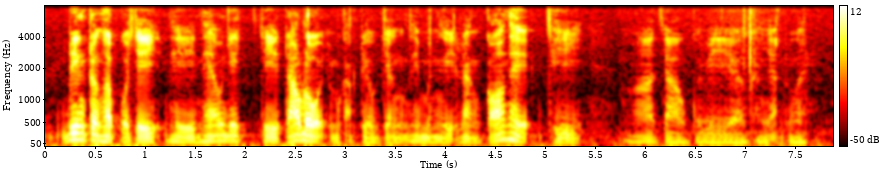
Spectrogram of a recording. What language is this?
Vietnamese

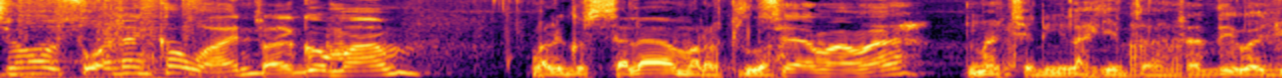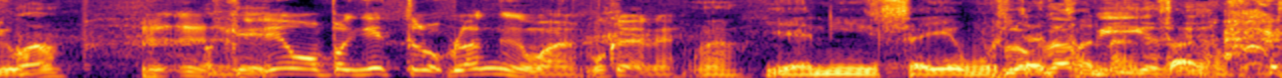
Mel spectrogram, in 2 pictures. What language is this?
Malay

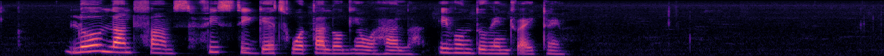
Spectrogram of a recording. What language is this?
Nigerian Pidgin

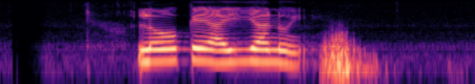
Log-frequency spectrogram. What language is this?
Sinhala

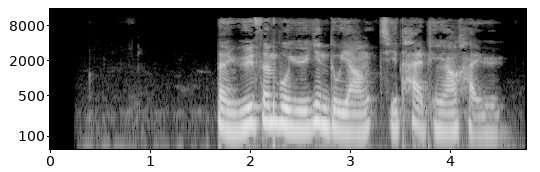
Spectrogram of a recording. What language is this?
Chinese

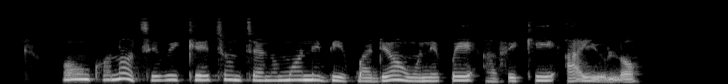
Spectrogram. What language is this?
Yoruba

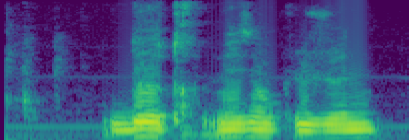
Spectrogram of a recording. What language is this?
French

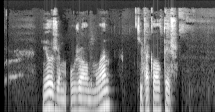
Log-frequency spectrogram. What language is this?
Mari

